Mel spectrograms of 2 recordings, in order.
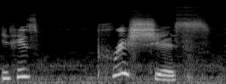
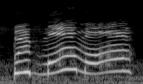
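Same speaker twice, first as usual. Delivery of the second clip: put-on high, slow pleading child voice; high cub voice protesting; 12 semitones higher, slower than usual. A narrator's reading. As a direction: whine it like a cub begging Mama. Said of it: "they protested".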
